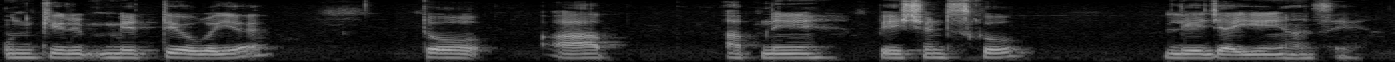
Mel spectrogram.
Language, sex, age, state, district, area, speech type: Urdu, male, 18-30, Delhi, North East Delhi, urban, spontaneous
